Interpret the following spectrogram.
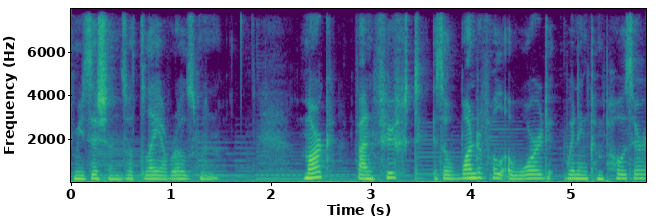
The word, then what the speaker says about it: van Vugt: So I checked with you the pronunciation of your name. I think I can approximate it. Van Vugt. That's very good. Yeah, it's a difficult name, but yeah, you're doing well.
